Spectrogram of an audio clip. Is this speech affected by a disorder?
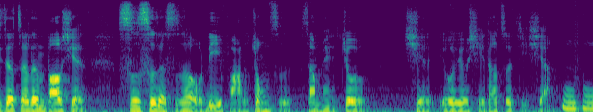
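No.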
